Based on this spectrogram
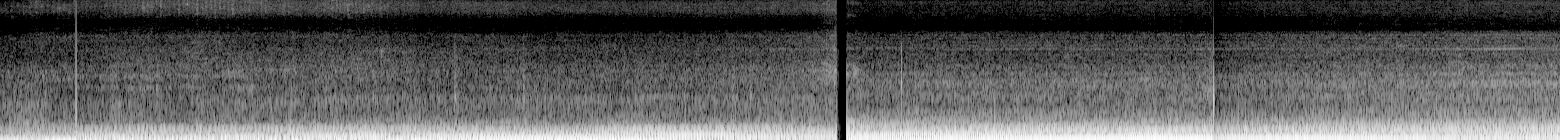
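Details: Mitsubishi Lancer GTI neo-classic project car accelerating: engine pulls smoothly, pitch climbing through each gear with clean breaks at shifts, no knocks or rough spots; owner calls it smooth, healthy running.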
